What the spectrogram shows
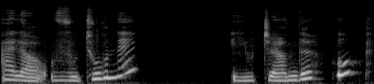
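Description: A woman's voice: mid-range voice, very animated, slow pace, dark tone, a little hiss or hum. A woman teaching traditional embroidery on a live stream, giving patient step-by-step instructions full of fillers and chatting with her viewers. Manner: chatty, greets and answers viewers' comments. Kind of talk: live craft demonstration, switching languages.

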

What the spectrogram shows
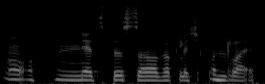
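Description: A woman's voice: medium pitch, steady tone, a little slow, darkish tone, lightly acted. A woman voicing a snarky, stubborn young wizard man with a dry, sarcastic drawl, in a storybook reading. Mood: snide.

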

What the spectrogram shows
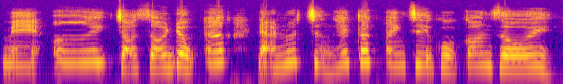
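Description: A woman voicing the smallest goat kid in a children's story, high and tearful. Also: slow, creaky, darkish tone, exaggerated voice. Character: tiny youngest goat kid, sobbing.

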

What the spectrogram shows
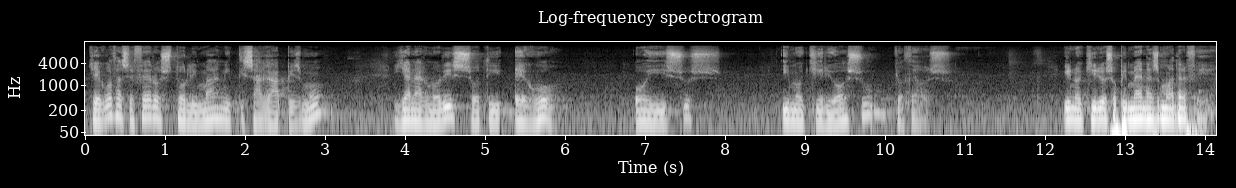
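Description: A Greek man preaching a testimony sermon. He moves from soft, slow prayer to loud, rising exhortation. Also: fairly low pitch, slight background noise. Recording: reverberant hall with faint background ambience.

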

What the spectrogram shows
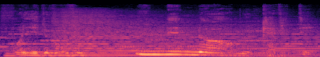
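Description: A man voicing a grim male narrator of a dark quest, delivered slowly and dramatically. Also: fairly high pitch, gravelly. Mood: ominous. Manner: slow, dramatic, ominous delivery. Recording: echoey clip with loud music.

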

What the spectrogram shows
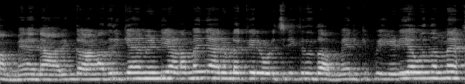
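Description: A woman's voice: high voice, steady tone, rapid-fire, dull audio, close to an everyday voice. A woman voicing a frightened grown son who whines and pleads with his mother. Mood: pleading. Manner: whining, pleading. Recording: roomy with faint background noise.

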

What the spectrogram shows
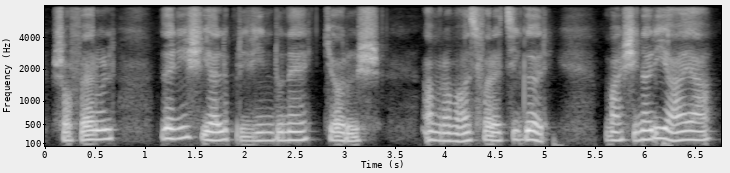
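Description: A woman reading a crime story aloud in an even, measured way. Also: fairly low pitch, vocal fry. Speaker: audiobook reader.

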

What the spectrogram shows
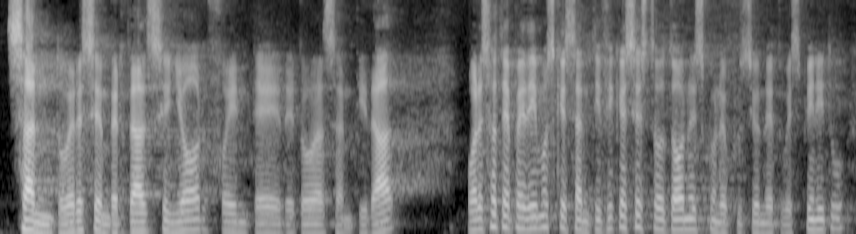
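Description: Older male priest, liturgical recitation, forceful bright tone, long cathedral echo. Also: lowish voice, moderate pace. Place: large church, at the altar. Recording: long cathedral echo, faint background noise.

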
